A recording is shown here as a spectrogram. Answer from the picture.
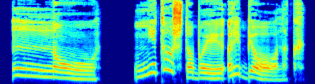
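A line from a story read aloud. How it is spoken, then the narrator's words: Drawled, cat. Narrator (Russian): протянул кот Сережа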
